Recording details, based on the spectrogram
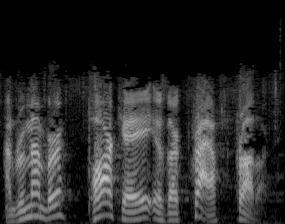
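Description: Animated American old-time radio announcer, male. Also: fairly high pitch, normal speed. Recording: muffled vintage radio broadcast recording.

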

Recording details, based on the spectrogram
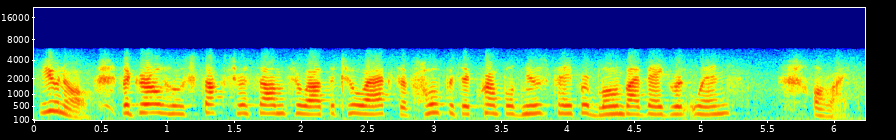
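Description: A woman's voice: high voice, fairly even intonation, a little fast, close to an everyday voice. An old radio recording, dull and lightly hissy, carries a woman acting a young would-be actress. She is earnest, persistent and talkative, stumbling a little as she pleads her case in sixties radio drama style. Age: young adult. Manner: earnest, flustered, stammering plea.

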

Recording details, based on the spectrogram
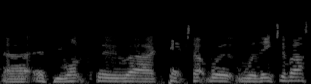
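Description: A man's voice: on the high side, steady tone, normal speed, darkish tone, soft background music, low-quality recording. A man with a New Zealand accent hosting a casual tech podcast, talking with frequent ums and restarts. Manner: hesitant, many ums and restarts. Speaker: podcast host.

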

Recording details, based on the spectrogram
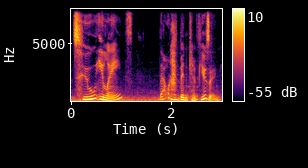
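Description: An actress playing a quirky, paranoid, chatty young bus passenger in an audio drama, talking earnestly and matter-of-factly about odd things. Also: female voice, big pitch swings, unhurried, warm tone. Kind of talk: audio drama acting, conversational. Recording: faint background noise with rumble.

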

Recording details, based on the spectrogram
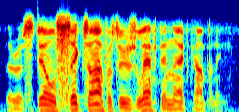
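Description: A man playing an earnest, worried insurance executive in a 1950s radio drama, speaking gravely and emphatically. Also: on the low side, sing-song, brisk. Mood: grave, urgent. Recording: dull, faintly noisy 1950s radio recording.

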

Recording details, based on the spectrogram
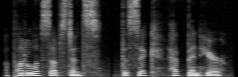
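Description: Woman narrator, lower register, for scripted audio drama storytelling. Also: fairly even intonation, moderate pace, darkish tone, rough recording.

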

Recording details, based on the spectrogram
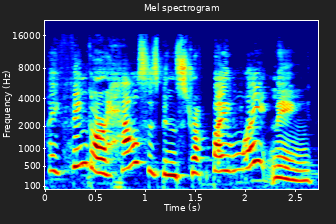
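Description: A woman voicing a protective, often exasperated young girl, a big sister, in an expressive, exclaiming way for a children's story. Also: sits high, takes it slowly, pitched above the performer's own voice, heavily acted. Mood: dismayed.

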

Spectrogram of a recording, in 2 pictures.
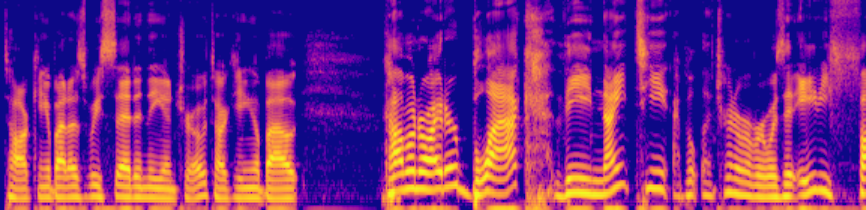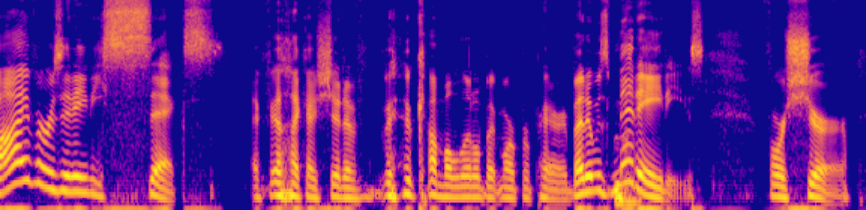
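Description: A male podcast host talks in a relaxed, chatty way, laughing often and stopping to correct his own slips. His voice sits a bit high and comes across smooth and resonant. The sound is dry and close, with no room around it. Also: normal speed, no echo. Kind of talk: casual podcast chat.

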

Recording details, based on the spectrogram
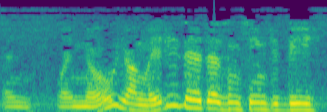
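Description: A man's voice: a little high, big pitch swings, a little slow. A man playing a kindly older clockmaker and father in a vintage radio drama, musing and hesitant as he talks. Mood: genial. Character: kindly elderly father, a clockmaker and shop owner. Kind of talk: 1940s radio drama acting. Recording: muffled, hissy old radio recording.

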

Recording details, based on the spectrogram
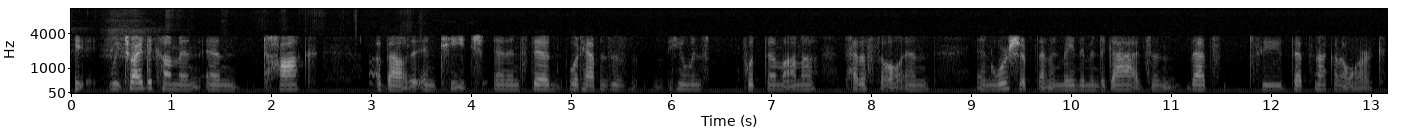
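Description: Creaky-voiced middle-aged woman, even intonation. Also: fairly low pitch, moderate pace, poor audio. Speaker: interview guest. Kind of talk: earnest explanatory radio interview.

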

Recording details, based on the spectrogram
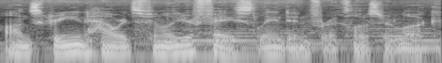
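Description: A man narrating a scripted horror audio drama in a grave, deliberate, gravelly storytelling manner. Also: a bass voice. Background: music.

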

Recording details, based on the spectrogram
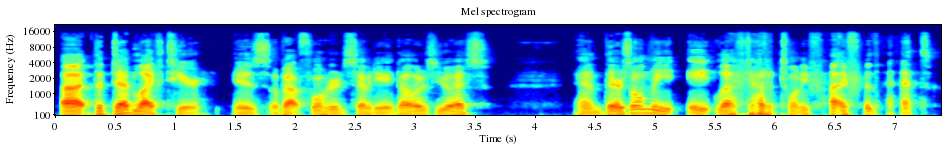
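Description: Male co-host, lowish voice, relaxed and amused, chatty delivery. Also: normal speed. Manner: easygoing, amused. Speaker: podcast co-host. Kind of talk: casual chat.

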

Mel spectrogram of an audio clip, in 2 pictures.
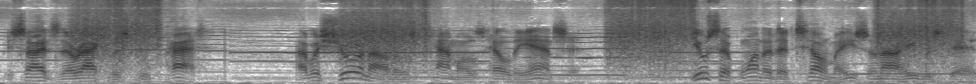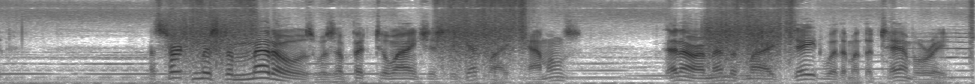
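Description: A man's voice: mid-range voice, very animated, fairly quick, natural voice, rough recording. A male actor playing a sardonic, suspicious American cafe owner with clipped delivery in a 1940s radio drama. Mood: wry narrating. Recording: old radio recording with music.

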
